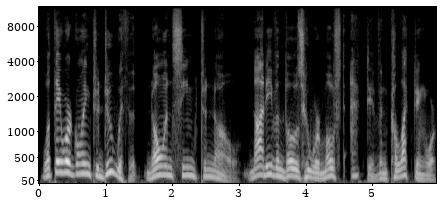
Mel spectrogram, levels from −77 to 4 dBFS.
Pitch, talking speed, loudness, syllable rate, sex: 130 Hz, 230 wpm, -21 LUFS, 5.8 syllables/s, male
